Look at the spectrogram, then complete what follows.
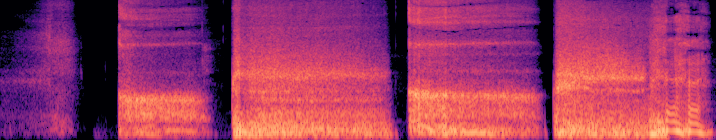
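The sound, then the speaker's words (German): Heavy, rasping breaths drawn in and pushed out right against the microphone, four loud hissing pulls in a slow steady rhythm, a person imitating the sound of breathing through a mask respirator. “Du, du atmest da ziemlich, du äh, waderst also, da hinein, so.”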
